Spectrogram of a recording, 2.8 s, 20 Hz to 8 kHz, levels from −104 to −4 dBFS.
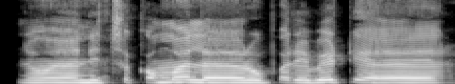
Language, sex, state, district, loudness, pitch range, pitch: Rajasthani, male, Rajasthan, Nagaur, -15 LUFS, 215-230 Hz, 220 Hz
